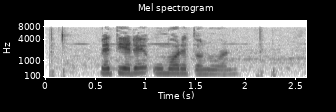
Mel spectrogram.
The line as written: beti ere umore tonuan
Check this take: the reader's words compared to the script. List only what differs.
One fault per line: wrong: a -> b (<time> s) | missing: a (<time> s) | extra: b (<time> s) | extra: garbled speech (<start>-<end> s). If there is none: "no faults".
no faults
